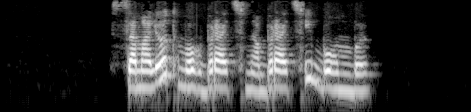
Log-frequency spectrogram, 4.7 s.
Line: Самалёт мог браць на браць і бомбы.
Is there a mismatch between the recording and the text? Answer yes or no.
no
